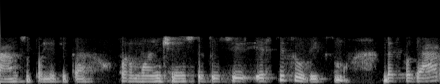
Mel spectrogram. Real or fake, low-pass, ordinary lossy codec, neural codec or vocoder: real; 3.6 kHz; AAC, 16 kbps; none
